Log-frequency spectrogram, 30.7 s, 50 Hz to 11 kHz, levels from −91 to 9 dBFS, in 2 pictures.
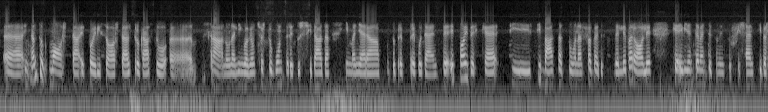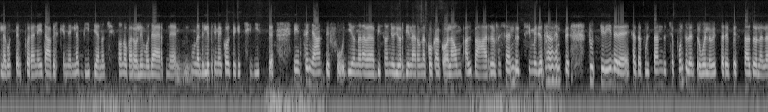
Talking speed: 160 wpm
